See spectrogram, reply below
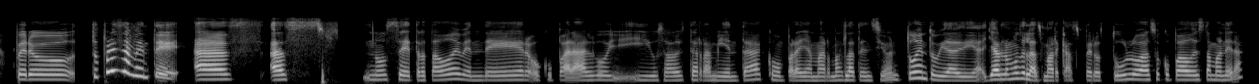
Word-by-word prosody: Pero 230 Hz, -1 st, +2 dB, 0.2 s
tú, 350 Hz, -, -3 dB
precisamente, 330 Hz, +9 st, +5 dB
has 235 Hz, +1 st, +5 dB
has, 220 Hz, +1 st, +1 dB, 0.2 s
no 220 Hz, +1 st, -6 dB
sé, 215 Hz, -3 st, -1 dB
¿tratado 205 Hz, +3 st, -3 dB
de 250 Hz, -, 0 dB
vender, 205 Hz, 0 st, -3 dB
ocupar 205 Hz, -, -3 dB
algo 205 Hz, +1 st, -2 dB
y 290 Hz, -6 st, -11 dB
y 195 Hz, -, -8 dB
usado 190 Hz, -1 st, -6 dB
esta 200 Hz, +1 st, -7 dB
herramienta 195 Hz, +3 st, -4 dB
como 205 Hz, -5 st, -9 dB
para 185 Hz, -, -3 dB
llamar 185 Hz, 0 st, -5 dB
más 195 Hz, +1 st, -6 dB
la 200 Hz, -, +1 dB
atención? 190 Hz, +2 st, -8 dB
Tú 280 Hz, +6 st, +1 dB
en 295 Hz, -, +1 dB
tu 225 Hz, -5 st, -3 dB
vida 190 Hz, -2 st, 0 dB
diaria. 180 Hz, 0 st, -4 dB
Ya 225 Hz, -, +5 dB
hablamos 240 Hz, +4 st, +1 dB
de 270 Hz, -, +1 dB
las 195 Hz, -, +1 dB
marcas, 185 Hz, 0 st, -4 dB
pero 190 Hz, -1 st, -6 dB
¿tú 205 Hz, +4 st, -5 dB
lo 235 Hz, -1 st, +1 dB
has 220 Hz, +2 st, -1 dB
ocupado 220 Hz, -2 st, 0 dB
de 210 Hz, -, -2 dB
esta 225 Hz, +1 st, -5 dB
manera? 210 Hz, +11 st, -4 dB
210 Hz, 195 wpm, -25 LUFS, 195-230 Hz, 0.2 s, precisamente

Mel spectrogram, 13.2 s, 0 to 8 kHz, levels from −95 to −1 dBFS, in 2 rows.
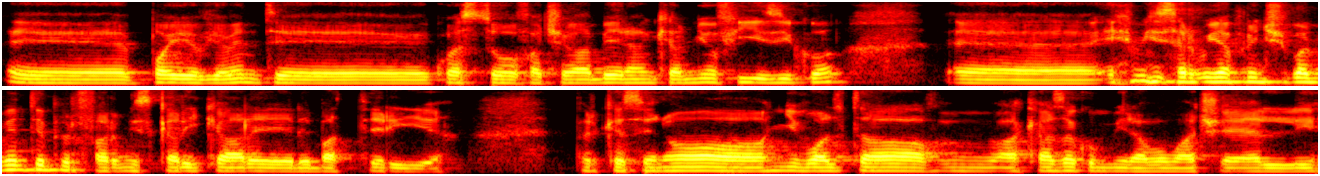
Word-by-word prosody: e 125 Hz, -2 st, 0 dB
poi 135 Hz, -1 st, +3 dB
ovviamente 120 Hz, -3 st, 0 dB
questo 130 Hz, -1 st, -1 dB
faceva 125 Hz, -1 st, -1 dB
bene 130 Hz, 0 st, +1 dB
anche 130 Hz, 0 st, -3 dB
al 125 Hz, -, -1 dB
mio 140 Hz, +1 st, -4 dB
fisico, 145 Hz, +1 st, -4 dB, 0.5 s
ehm, 115 Hz, -2 st, -1 dB
e -, -, -7 dB
mi 185 Hz, -4 st, +1 dB
serviva 160 Hz, 0 st, +4 dB
principalmente 160 Hz, +1 st, +2 dB
per 145 Hz, -2 st, -4 dB
farmi 120 Hz, -3 st, -3 dB
scaricare 120 Hz, -1 st, 0 dB
le 115 Hz, -, -3 dB
batterie, 110 Hz, -2 st, -6 dB, 0.6 s
perché -, -, -5 dB
se 125 Hz, -, -2 dB
no 130 Hz, +1 st, -1 dB, 0.4 s
ogni 135 Hz, +2 st, -5 dB
volta 125 Hz, 0 st, +3 dB
v 125 Hz, -1 st, -13 dB
a 120 Hz, -, -1 dB
casa 130 Hz, +2 st, -1 dB
combinavo 120 Hz, -3 st, -3 dB
macelli. 115 Hz, 0 st, -3 dB
125 Hz, 135 wpm, -21 LUFS, 115-135 Hz, 0.6 s, serviva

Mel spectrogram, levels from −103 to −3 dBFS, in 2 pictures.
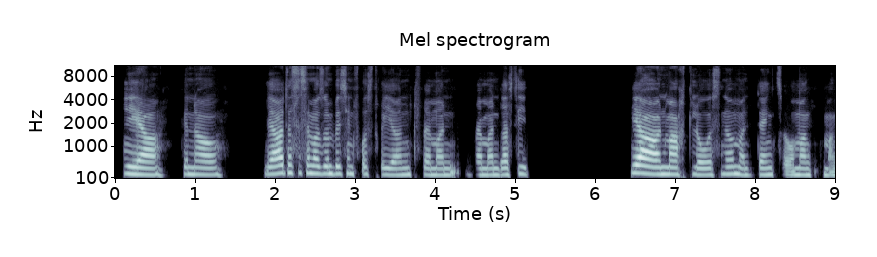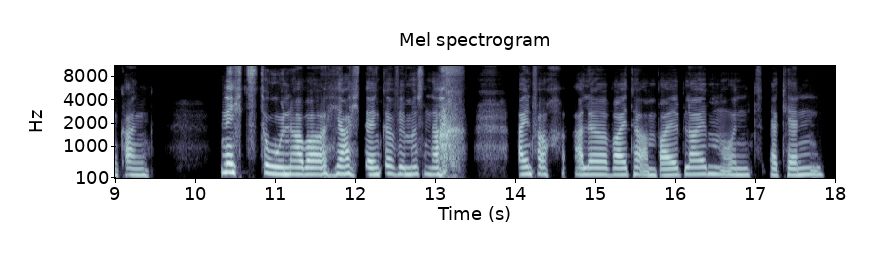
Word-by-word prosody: Ja, 190 Hz, -3 st, +3 dB, 0.2 s
genau. 195 Hz, -2 st, -1 dB, 0.5 s
Ja, 205 Hz, +2 st, +4 dB
das 230 Hz, -1 st, -3 dB
ist 230 Hz, -, -9 dB
immer 220 Hz, -1 st, +1 dB
so 210 Hz, -, -4 dB
'n 210 Hz, -, +1 dB
bisschen 210 Hz, 0 st, -2 dB
frustrierend, 185 Hz, -1 st, -6 dB
wenn 185 Hz, -2 st, -5 dB
man 180 Hz, +6 st, -4 dB, 0.2 s
wenn 180 Hz, 0 st, -5 dB
man 180 Hz, 0 st, -3 dB
das 185 Hz, 0 st, -3 dB
sieht. 205 Hz, -2 st, -6 dB, 1.3 s
Ja, 220 Hz, -3 st, +9 dB
und 200 Hz, -, +2 dB
machtlos, 190 Hz, -2 st, -1 dB
ne? 205 Hz, 0 st, -3 dB
Man 180 Hz, -4 st, -3 dB
denkt 190 Hz, +1 st, -4 dB
so, 95 Hz, -1 st, -6 dB
man 180 Hz, -1 st, -2 dB
man 175 Hz, 0 st, -6 dB
kann 180 Hz, -3 st, -3 dB, 0.9 s
nichts 250 Hz, -1 st, +4 dB
tun, 205 Hz, -4 st, +5 dB
aber 195 Hz, 0 st, +4 dB
ja, 210 Hz, +1 st, +5 dB
ich 185 Hz, -7 st, -5 dB
denke, 195 Hz, +2 st, +1 dB
wir 200 Hz, -1 st, 0 dB
müssen 200 Hz, 0 st, -2 dB
da 195 Hz, 0 st, +3 dB, 1.0 s
einfach 200 Hz, 0 st, -1 dB
alle 190 Hz, -1 st, 0 dB
weiter 185 Hz, +1 st, 0 dB
am 175 Hz, -, -2 dB
Ball 175 Hz, +1 st, +1 dB
bleiben 200 Hz, +1 st, -1 dB
und 180 Hz, 0 st, -3 dB, 0.2 s
erkennen 185 Hz, +2 st, -3 dB
195 Hz, 145 wpm, -25 LUFS, 185-205 Hz, 1.3 s, Ja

